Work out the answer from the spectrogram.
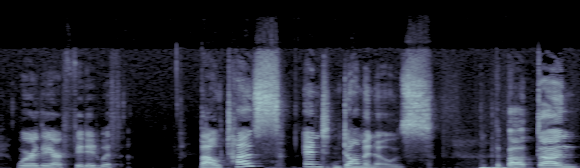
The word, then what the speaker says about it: bauta: they are fitted with bautas and dominoes. The bauta and domino. And I had to Google that shit. Yes, I think I also Googled it. A bauta? I don't know how to say it.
